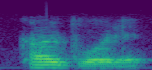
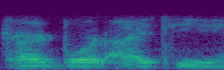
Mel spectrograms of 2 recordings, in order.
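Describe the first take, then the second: First: The last part is said as one word. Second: The last part is spelled out as letters. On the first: The speaker calls it right. "you said it correctly" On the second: The speaker calls it wrong. "a lot of people ask me if it's Cardboard I T"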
